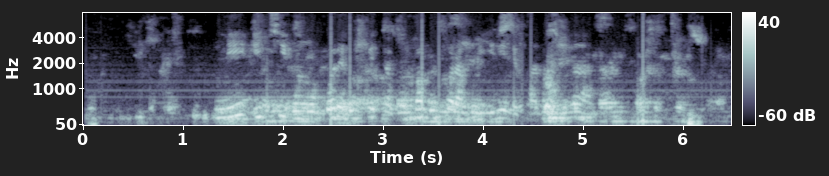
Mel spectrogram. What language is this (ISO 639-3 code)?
kin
